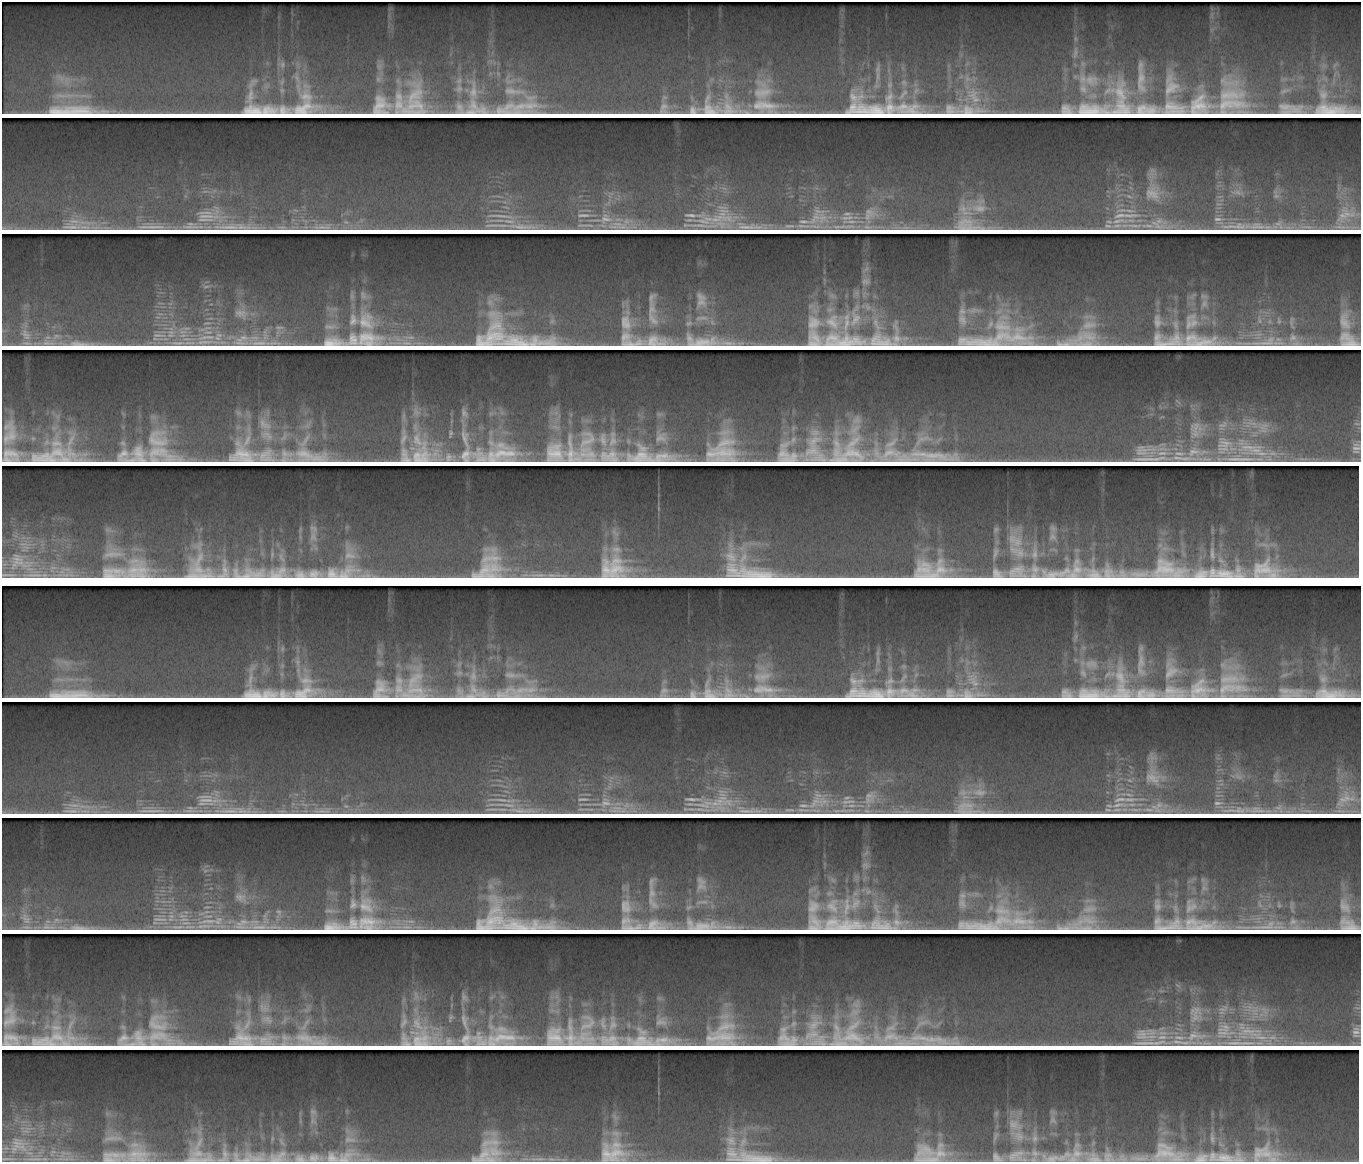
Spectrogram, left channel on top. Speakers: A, on the left; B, on the right.
A: อืมมันถึงจุดที่แบบเราสามารถใช้ไทม์แมชชีนได้แล้วอะแบบทุกคนสามารถใช้ได้
B: อืม
A: คิดว่ามันจะมีกฎอะไรไหมอย่างเช่น
B: อ่ะฮะ
A: อย่างเช่นห้ามเปลี่ยนแปลงประวัติศาสตร์อะไรอย่างเงี้ยคิดว่ามีไหม
B: เอออันนี้คิดว่ามีนะแล้วก็อาจจะมีกฎแบบห้ามห้ามไปแบบช่วงเวลาอื่นที่ได้รับมอบหมายอะไรเงี้ยเพราะว่าแบบ
A: อ่า
B: คือถ้ามันเปลี่ยนอดีตมันเปลี่ยนสักอย่างอะอาจจะแบบ
A: อืม
B: ในอนาคตมันก็จะเปลี่ยนไปหมดเนาะ
A: เอ้ยแต่
B: เออ
A: ผมว่ามุมผมเนี่ยการที่เปลี่ยนอดีตอะ
B: อืมอืม
A: อาจจะไม่ได้เชื่อมกับเส้นเวลาเรานะหมันถึงว่าการที่เราไปอดีตอะอาจจะเป็นแบบการแตกเส้นเวลาใหม่อะแล้วพอการ
B: อ่า
A: ที่เราไปแก้ไขอะไรอย่างเงี้ยอาจจะแบบไม่เกี่ยวข้องกับเราพอเรากลับมาก็แบบเป็นโลกเดิมแต่ว่าเราได้สร้างไทม์ไลน์อีกไทม์ไลน์หนึ่งไว้อะไรอย่างเงี้ย
B: อ่าอ่าอ๋อก็คือแบ่งไทม์ไลน์แบบอีกไทม์ไลน์ไว้เลย
A: เออว่าแบบทางเราที่เราทำอย่างเงี้ยเป็นแบบมิติคู่ขนานคิดว่า
B: อืมอืมอืม
A: เพราะแบบถ้ามันเราแบบไปแก้ไขอดีตแล้วแบบมันส่งผลถึงเราอย่างเงี้ยมันก็ดูซับซ้อนอ่ะ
